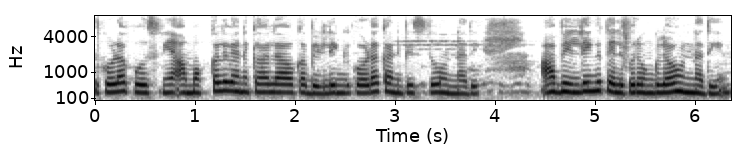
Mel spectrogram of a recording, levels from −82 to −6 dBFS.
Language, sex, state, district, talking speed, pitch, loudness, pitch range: Telugu, female, Andhra Pradesh, Guntur, 140 wpm, 240 Hz, -13 LUFS, 230-255 Hz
